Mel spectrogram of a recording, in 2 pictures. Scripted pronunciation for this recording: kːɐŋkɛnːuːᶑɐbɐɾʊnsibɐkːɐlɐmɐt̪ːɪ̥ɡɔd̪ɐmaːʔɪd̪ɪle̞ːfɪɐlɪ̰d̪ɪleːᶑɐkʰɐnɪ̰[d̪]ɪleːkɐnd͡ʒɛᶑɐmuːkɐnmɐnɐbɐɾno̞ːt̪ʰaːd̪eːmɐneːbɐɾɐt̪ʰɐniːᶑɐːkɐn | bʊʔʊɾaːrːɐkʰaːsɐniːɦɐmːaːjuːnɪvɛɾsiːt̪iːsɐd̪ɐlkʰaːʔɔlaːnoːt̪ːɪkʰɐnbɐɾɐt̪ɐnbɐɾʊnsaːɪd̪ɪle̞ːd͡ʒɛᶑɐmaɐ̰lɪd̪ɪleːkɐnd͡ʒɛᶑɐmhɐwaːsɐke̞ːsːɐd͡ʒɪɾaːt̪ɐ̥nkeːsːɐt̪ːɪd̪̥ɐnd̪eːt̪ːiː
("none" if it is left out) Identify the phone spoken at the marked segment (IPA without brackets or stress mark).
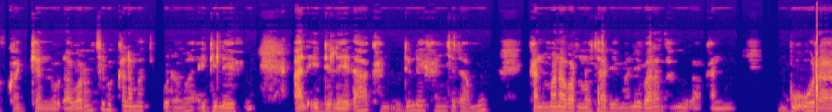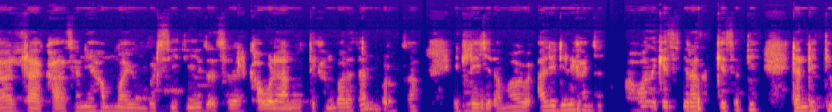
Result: d̪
